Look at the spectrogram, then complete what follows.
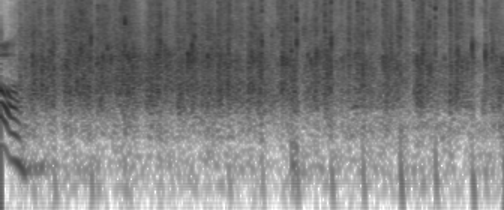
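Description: Steady applause from an audience welcoming a guest, dense overlapping clapping that holds at a fairly loud level for several seconds, with a brief descending tone at the very start.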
